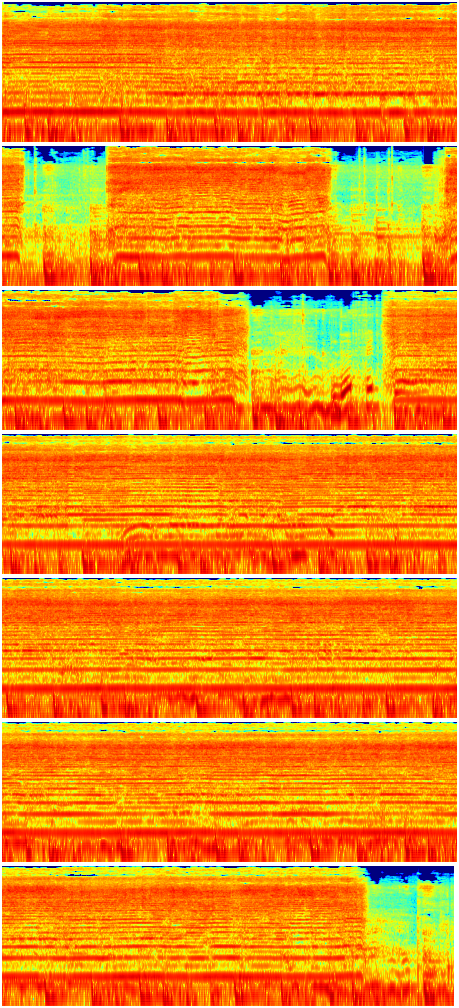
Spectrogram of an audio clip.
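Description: Cordless DeWalt oscillating multi-tool cutting into the mortar of a brick joint, running with a steady high-pitched buzz. It stops briefly three times, about five, eight and twelve seconds in, then runs on without a break. The cut widens a tight perpend joint.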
